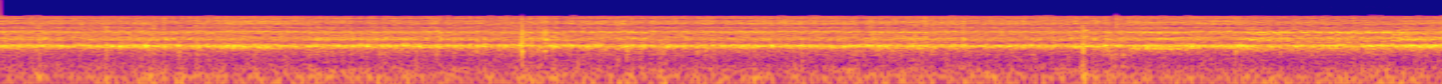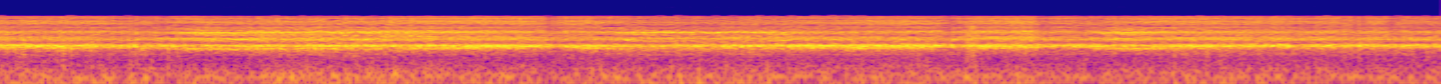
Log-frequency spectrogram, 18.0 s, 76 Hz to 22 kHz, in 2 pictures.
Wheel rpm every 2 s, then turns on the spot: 230, 230, 230, 230, 210, 210, 210, 230, 230.
none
